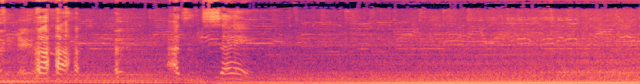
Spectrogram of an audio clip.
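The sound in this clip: Deep engine rumble of a new semi truck slowing down with its engine brake, a low droning growl that builds steadily louder and heavier after a few seconds of excited talk inside the cab.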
